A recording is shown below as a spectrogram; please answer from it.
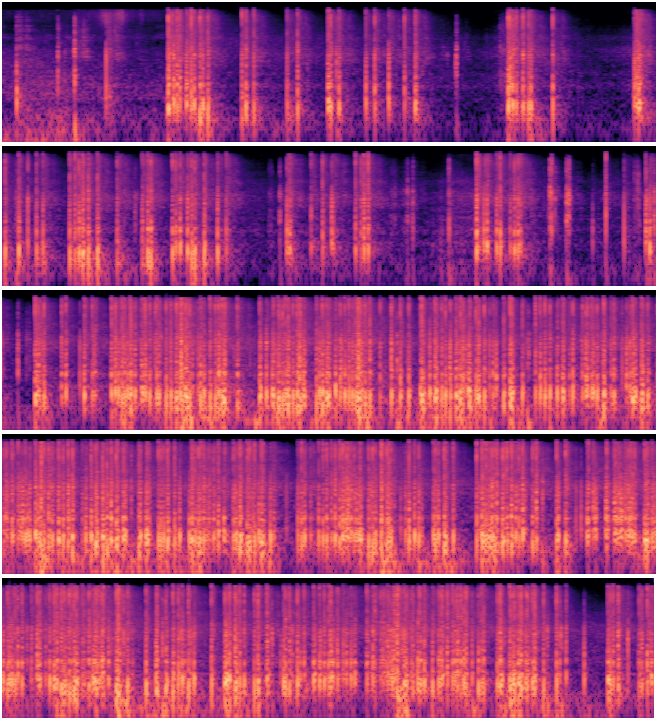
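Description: Daytime aerial fireworks bursting overhead in sharp bangs. At first they come as separate reports, a few a second. From about halfway they merge into a dense, continuous rattle of bursts.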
